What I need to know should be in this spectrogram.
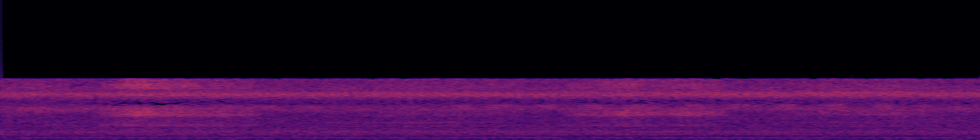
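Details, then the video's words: Steady droning hum of honey bees, unbroken and even for the whole stretch, with soft higher hiss. "Successful Honey Bees"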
